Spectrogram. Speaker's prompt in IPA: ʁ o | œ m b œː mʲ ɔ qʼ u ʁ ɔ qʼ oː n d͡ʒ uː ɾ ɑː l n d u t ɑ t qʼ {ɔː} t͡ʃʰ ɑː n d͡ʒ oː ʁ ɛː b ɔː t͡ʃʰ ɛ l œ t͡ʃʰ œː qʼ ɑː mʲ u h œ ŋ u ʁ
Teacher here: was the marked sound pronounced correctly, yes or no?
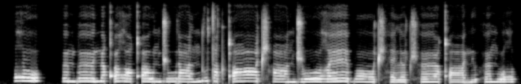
no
